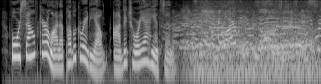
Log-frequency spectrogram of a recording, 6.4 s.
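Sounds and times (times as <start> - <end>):
speech: 0.2 - 3.8
families chatting on a dock outside the Charleston Maritime Center: 2.6 - 6.4.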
